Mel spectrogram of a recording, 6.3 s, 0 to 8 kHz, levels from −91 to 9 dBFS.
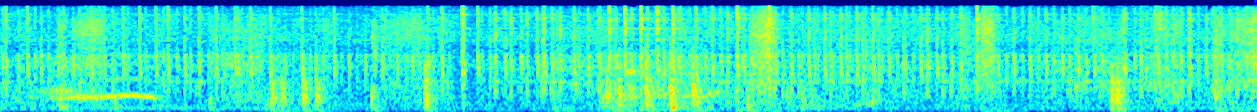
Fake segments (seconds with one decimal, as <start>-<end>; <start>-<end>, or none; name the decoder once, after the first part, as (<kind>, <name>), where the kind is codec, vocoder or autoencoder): none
